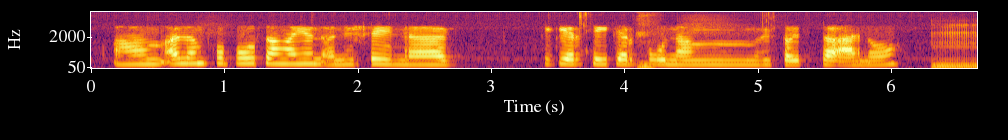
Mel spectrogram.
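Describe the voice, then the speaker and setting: Over music in the background, a woman with a fairly high pitch talks at a fairly slow pace with fairly even intonation. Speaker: manicurist. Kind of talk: phone interview. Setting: phone call.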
